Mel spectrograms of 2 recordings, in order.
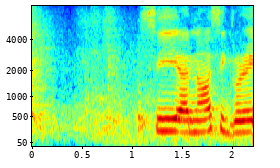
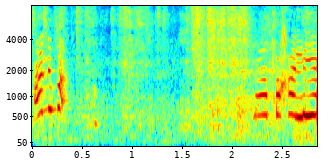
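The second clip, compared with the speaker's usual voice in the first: much higher, exasperated voice; pet scolding; 11 semitones higher, faster than usual. Acted. Owner scolding the noisy pets in a much higher voice. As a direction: scold the animals up high.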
